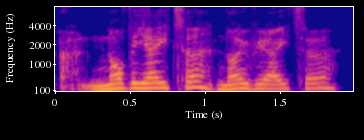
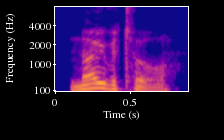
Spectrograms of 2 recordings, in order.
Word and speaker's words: Novator: So the Noviator, the guy, the sergeant. Novator. Yeah, let's go with the correct pronunciation.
